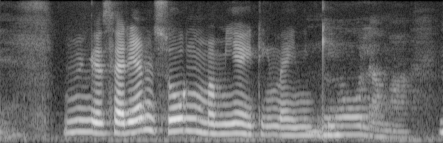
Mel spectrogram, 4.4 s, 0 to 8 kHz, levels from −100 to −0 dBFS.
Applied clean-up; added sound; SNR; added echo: none; none; none; none.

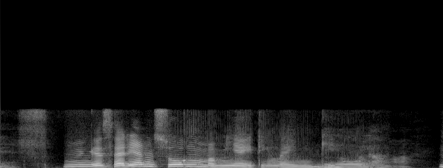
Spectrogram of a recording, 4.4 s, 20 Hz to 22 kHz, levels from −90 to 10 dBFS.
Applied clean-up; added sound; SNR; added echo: neural mask model RNNoise.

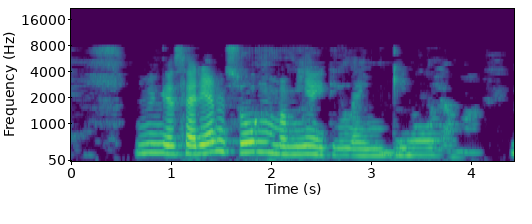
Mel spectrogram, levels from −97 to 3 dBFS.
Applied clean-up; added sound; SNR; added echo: classical method Wiener filter.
